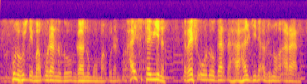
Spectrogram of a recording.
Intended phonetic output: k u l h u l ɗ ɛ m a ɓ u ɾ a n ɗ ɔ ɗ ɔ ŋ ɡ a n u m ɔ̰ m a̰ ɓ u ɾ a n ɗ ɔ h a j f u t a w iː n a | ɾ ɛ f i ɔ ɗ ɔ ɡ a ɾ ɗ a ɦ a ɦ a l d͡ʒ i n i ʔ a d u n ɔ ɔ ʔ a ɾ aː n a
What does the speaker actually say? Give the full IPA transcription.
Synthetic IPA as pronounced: k u l h u l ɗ ɛ m a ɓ u ɾ a n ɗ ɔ ɗ ɔ ŋ ɡ a n u m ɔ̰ m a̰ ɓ u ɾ a n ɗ ɔ h a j s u t a w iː n a | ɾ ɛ f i ɔ ɗ ɔ ɡ a ɾ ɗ a ɦ a ɦ a l d͡ʒ i n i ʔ a d u n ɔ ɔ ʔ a ɾ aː n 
